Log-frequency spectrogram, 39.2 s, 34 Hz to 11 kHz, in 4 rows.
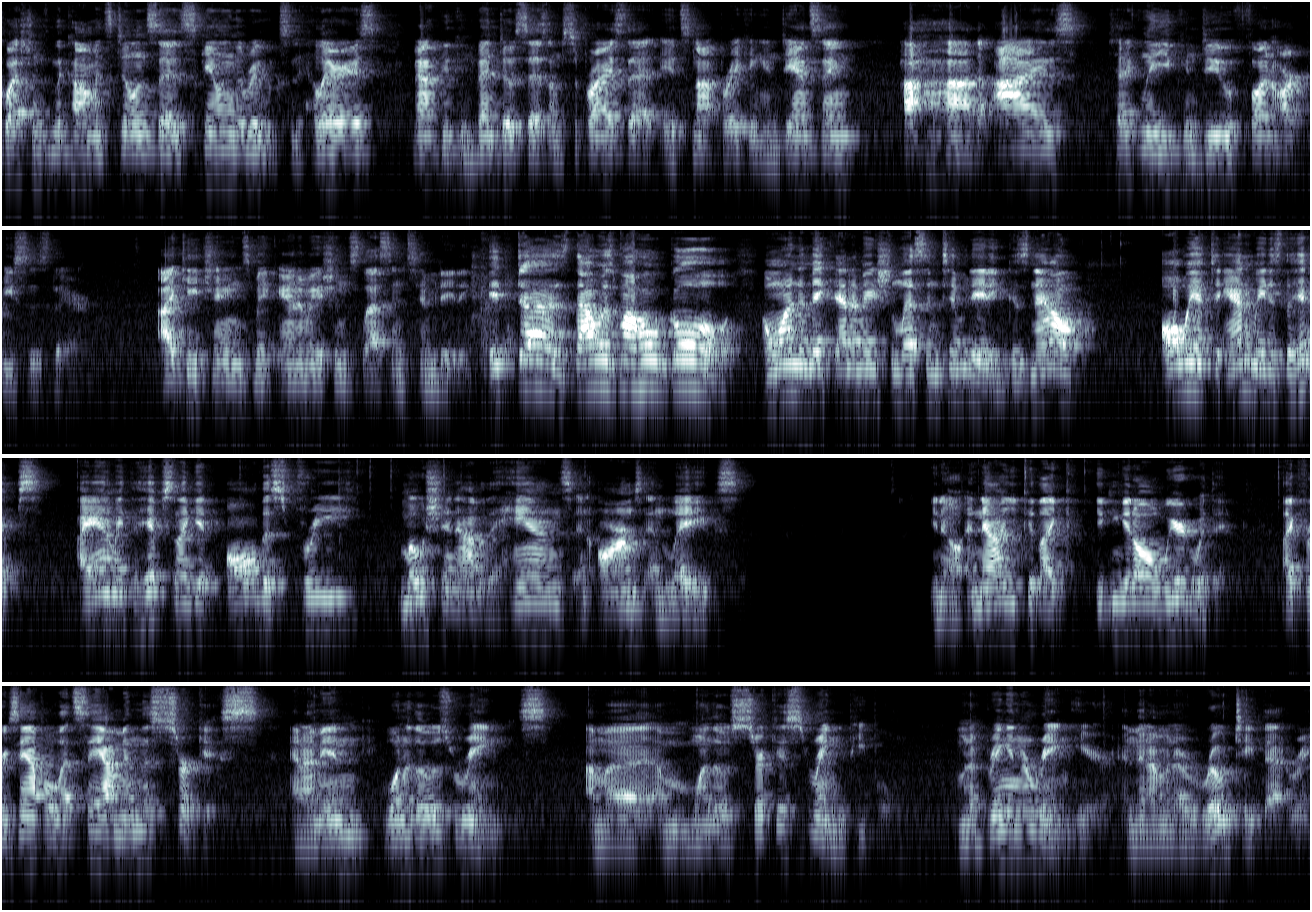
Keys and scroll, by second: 37.3-38.2 typing.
